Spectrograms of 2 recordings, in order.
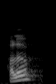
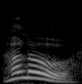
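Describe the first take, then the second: First: The greeting is said in a plain, ordinary way. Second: The greeting is said in a warm, friendly way. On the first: It is an ordinary, routine greeting. The speaker calls it wrong. "nicht einfach so «Hallo»" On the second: It covers up not remembering the person's name. The speaker calls it right. "ein bisschen freundlicher lächeln als sonst. Ein bisschen mehr Wärme"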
